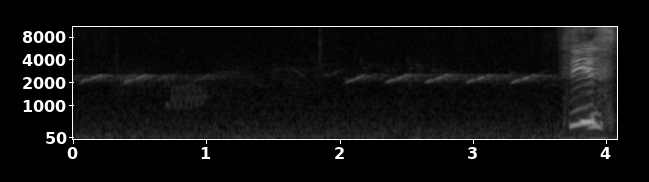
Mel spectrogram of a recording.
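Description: Faint bird chirping: short rising chirps repeated about four times a second, with a pause in the middle. Children's voices come in loudly just before the end.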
